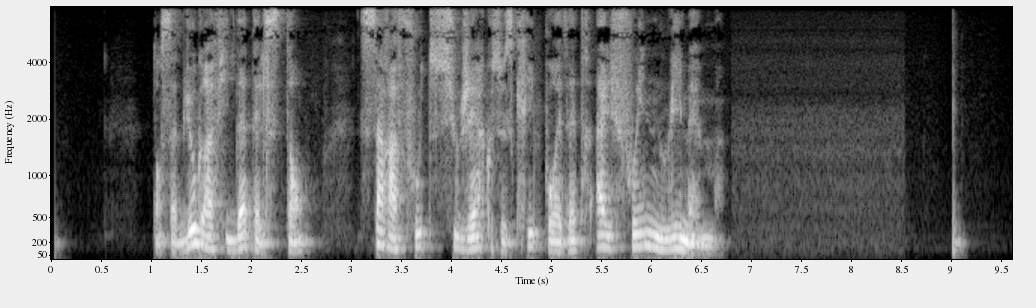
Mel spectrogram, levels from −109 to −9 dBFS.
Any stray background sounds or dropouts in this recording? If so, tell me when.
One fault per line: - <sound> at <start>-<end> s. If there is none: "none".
none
